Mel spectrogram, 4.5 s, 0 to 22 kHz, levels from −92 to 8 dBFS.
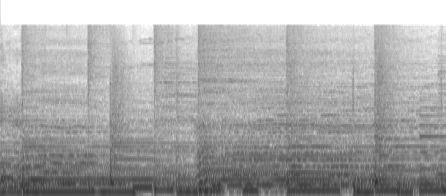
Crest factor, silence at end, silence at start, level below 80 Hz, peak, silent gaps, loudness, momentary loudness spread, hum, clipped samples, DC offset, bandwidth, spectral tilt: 12 dB; 0 s; 0 s; -26 dBFS; -8 dBFS; none; -22 LUFS; 3 LU; none; under 0.1%; under 0.1%; 14 kHz; -7 dB/octave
